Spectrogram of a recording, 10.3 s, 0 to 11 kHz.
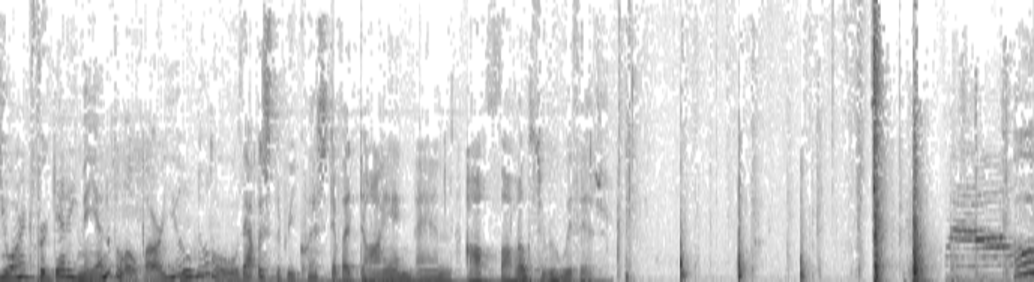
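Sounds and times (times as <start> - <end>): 
speech: 0.0 - 6.4
sharp footsteps or knocks: 6.2 - 9.4
black cat meowing: 9.5 - 10.3.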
